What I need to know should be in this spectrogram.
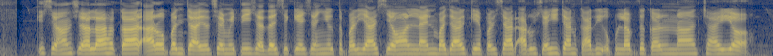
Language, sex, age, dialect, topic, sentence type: Maithili, female, 36-40, Angika, agriculture, question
